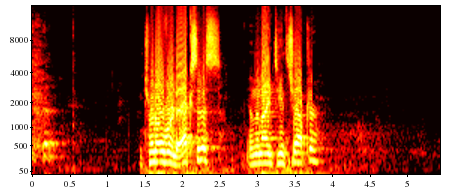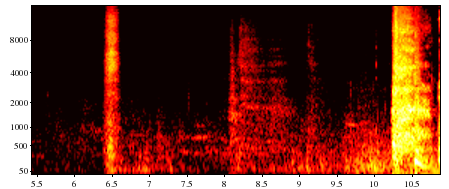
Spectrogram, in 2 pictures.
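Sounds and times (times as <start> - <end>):
preacher coughing from a cold: 0.0 - 0.5, 10.2 - 10.8
speech: 0.2 - 0.5, 1.4 - 3.9
preacher clearing throat: 10.2 - 10.8.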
